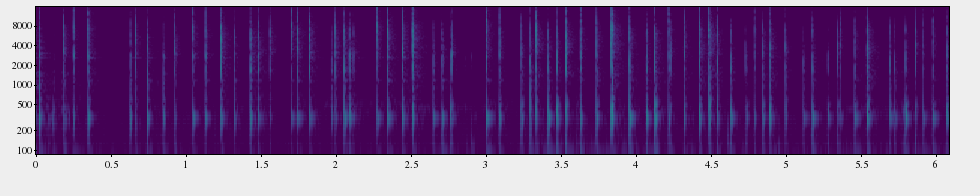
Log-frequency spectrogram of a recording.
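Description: A light blue hollow hard plastic case with a cartoon face is tapped with long nails close to the microphone. A fast, uneven run of crisp, short taps carries a hollow tone around 300 Hz and bright clicky edges. Each tap dies away almost instantly.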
